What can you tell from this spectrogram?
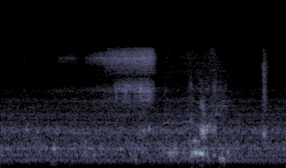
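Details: Mechanical ventilator sound: a soft, airy hiss rises and falls over about a second, followed by faint clicks and low murmurs as the ventilator delivers a breath; the speaker says it is his ventilator.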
